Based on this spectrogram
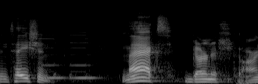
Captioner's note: beep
